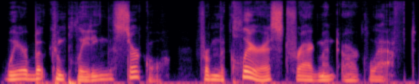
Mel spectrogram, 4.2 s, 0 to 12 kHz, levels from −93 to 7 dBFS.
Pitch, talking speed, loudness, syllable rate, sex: 120 Hz, 170 wpm, -20 LUFS, 4.6 syllables/s, male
